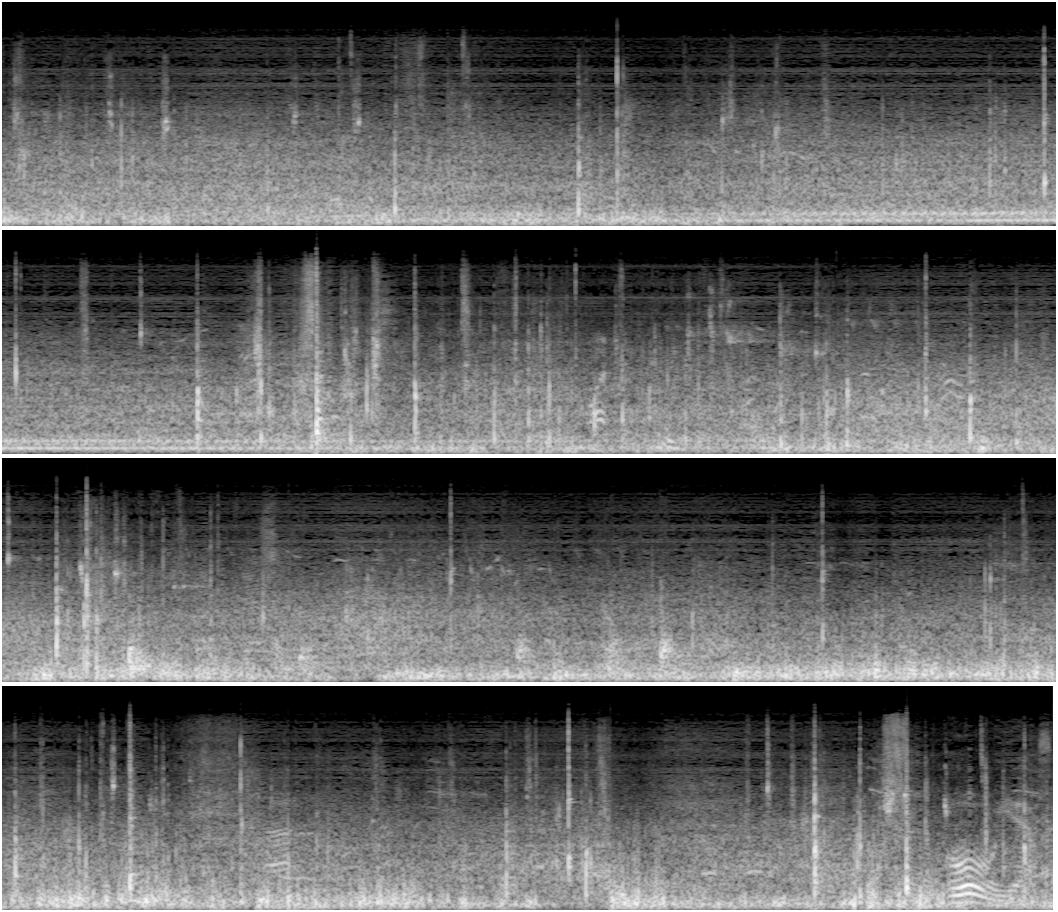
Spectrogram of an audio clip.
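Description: Tennis balls struck by rackets in a doubles rally: scattered sharp pops over a steady outdoor background, with indistinct voices mixed in.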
